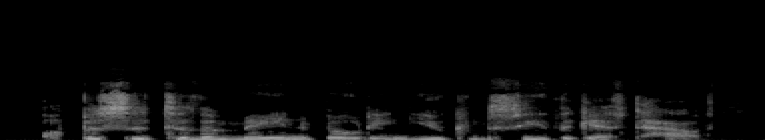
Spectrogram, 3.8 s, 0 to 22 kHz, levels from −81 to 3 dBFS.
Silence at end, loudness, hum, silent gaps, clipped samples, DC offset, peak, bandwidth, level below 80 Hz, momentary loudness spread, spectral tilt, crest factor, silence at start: 0.25 s; -35 LUFS; none; none; under 0.1%; under 0.1%; -20 dBFS; 9.8 kHz; -80 dBFS; 9 LU; -4 dB/octave; 16 dB; 0.2 s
